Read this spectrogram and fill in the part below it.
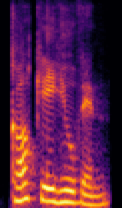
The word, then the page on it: coq au vin: Indian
